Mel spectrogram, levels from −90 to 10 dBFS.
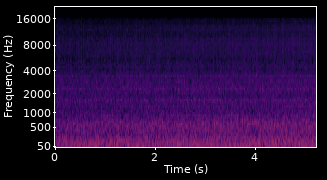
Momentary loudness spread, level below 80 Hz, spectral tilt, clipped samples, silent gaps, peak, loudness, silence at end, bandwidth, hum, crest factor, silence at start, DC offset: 2 LU; -58 dBFS; -4 dB/octave; under 0.1%; none; -38 dBFS; -51 LUFS; 0 s; 16.5 kHz; none; 14 dB; 0 s; under 0.1%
